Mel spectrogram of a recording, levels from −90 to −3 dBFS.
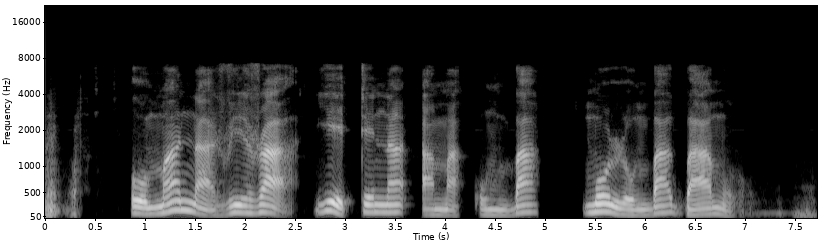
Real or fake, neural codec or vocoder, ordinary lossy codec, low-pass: fake; codec, 16 kHz, 2 kbps, FunCodec, trained on LibriTTS, 25 frames a second; MP3, 64 kbps; 7.2 kHz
